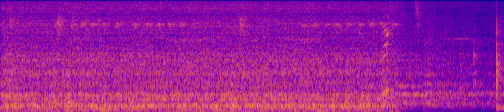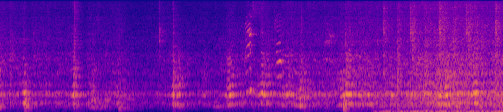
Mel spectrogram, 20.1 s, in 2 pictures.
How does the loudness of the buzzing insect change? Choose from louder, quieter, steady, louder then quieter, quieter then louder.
quieter then louder.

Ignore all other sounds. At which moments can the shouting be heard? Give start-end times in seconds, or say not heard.
7.5-8.0, 14.8-15.8.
